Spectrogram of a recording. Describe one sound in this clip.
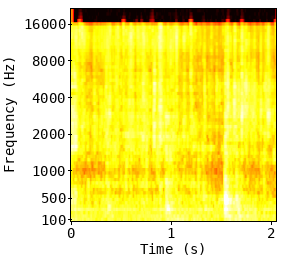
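An egg sizzles in a frying pan.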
